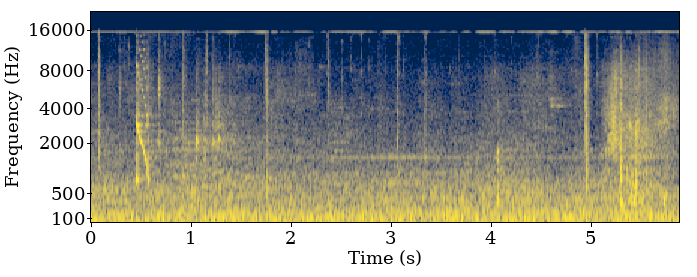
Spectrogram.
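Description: Keyboard keys click and clatter.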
